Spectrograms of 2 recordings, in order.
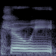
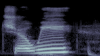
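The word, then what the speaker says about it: Aoife: to pronounce it wrong I've looked it up so many times and I think it's e but it's spelled a o i f e so it's like IO e I'm not sure but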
